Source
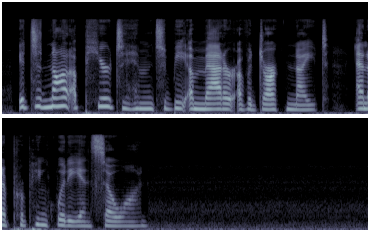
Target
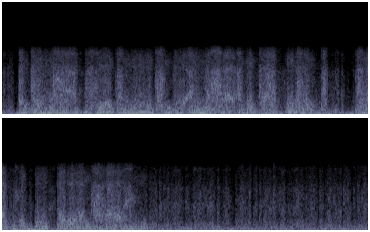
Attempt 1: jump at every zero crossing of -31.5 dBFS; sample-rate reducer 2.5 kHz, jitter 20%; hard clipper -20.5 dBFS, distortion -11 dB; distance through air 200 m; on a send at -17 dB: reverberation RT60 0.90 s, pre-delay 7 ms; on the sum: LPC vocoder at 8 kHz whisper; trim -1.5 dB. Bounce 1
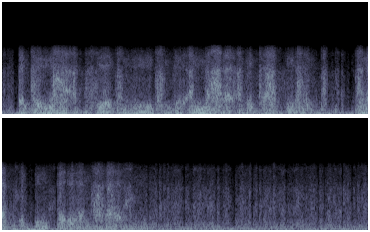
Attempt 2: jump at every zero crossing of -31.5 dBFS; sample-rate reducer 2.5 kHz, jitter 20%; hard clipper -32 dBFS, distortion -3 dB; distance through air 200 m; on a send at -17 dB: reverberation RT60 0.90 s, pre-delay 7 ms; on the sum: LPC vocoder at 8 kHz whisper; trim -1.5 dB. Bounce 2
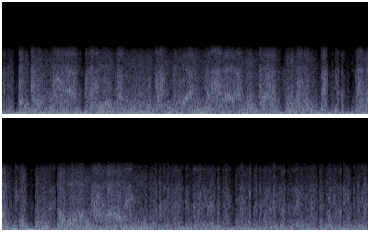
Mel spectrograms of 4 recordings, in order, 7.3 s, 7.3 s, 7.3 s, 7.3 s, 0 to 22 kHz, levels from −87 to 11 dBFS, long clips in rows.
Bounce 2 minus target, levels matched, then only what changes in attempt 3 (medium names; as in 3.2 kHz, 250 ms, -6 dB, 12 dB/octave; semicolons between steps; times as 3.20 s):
jump at every zero crossing: distortion +8 dB
change: jump at every zero crossing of -40.5 dBFS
